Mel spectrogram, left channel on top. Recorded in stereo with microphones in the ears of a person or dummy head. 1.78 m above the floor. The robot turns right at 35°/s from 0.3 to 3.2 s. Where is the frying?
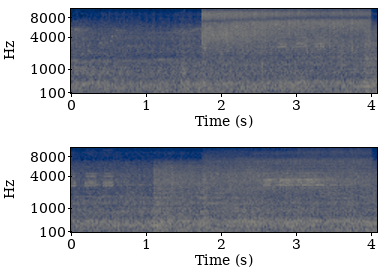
80° left, 1.1 m; by 4.0 s 135° left, 1.1 m.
